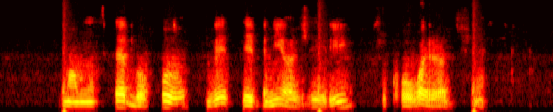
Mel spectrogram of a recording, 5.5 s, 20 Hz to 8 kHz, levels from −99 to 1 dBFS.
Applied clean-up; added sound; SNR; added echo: none; Whoosh, swoosh, swish; 14 dB; none.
